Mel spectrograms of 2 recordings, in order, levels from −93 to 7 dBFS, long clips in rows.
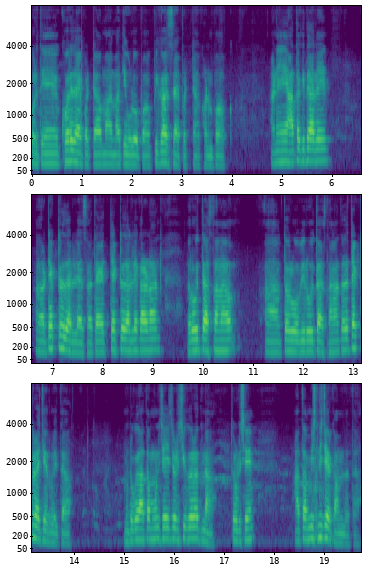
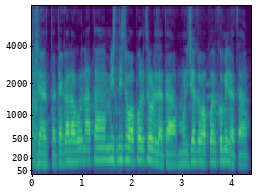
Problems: background sounds at intervals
